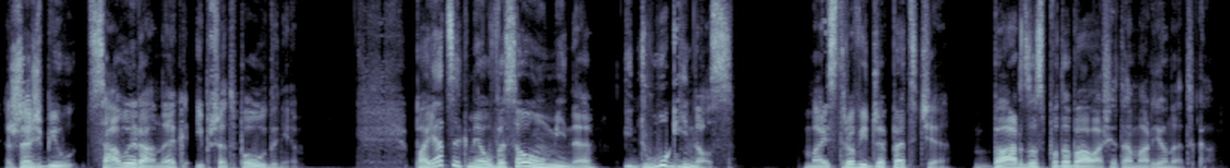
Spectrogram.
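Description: A storyteller reading a children's fairy tale aloud in an expressive, scripted way. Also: mid-range voice, husky, no echo, clean studio sound. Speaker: narrator.

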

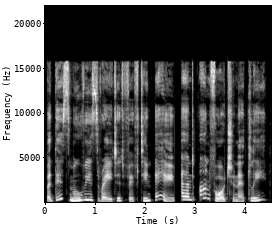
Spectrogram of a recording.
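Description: Woman doing a snooty cinema clerk, mock-polite, slow, lively pitch. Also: no room sound, studio quality. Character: snooty cinema ticket seller, playfully mean.

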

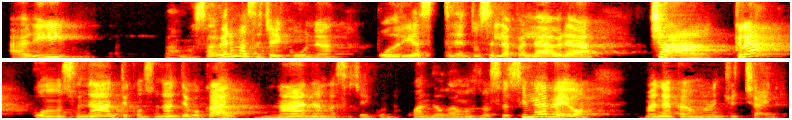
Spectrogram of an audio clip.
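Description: A woman teaching an online language class, saying example words loudly and slowly, then explaining more quietly and asking rhetorical questions. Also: medium pitch, lively intonation. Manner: asks rhetorical questions and peppers speech with Quechua fillers.

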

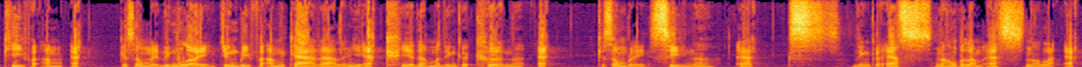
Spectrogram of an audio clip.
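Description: A man teaching an English vocabulary lesson in Vietnamese. He mixes English words into his explanations and stretches words out slowly to show how they are pronounced. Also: sits low. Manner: slow, drawn-out demonstration of English pronunciation.

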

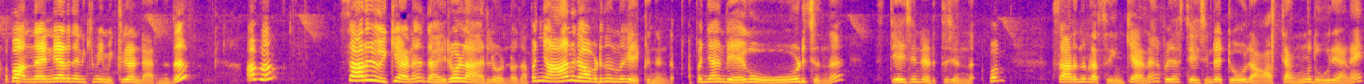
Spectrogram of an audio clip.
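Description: A woman's voice: sits high, expressive, quick pace, a bit bright, no room sound. A young woman, chatting to her viewers as she tells a story from her school days on her vlog. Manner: chatty, keeps addressing viewers as guys. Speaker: vlogger.

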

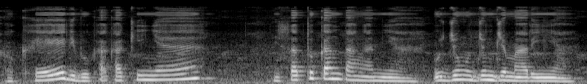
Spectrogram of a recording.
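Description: A woman guiding children through brain gym exercises with slow, patient step-by-step instructions, recorded on a camera mic on an outdoor veranda. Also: mid-range voice, warm tone, slight background noise.

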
